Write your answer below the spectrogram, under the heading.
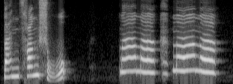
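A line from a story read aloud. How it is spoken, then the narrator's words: Children wailing. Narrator (Chinese): 小渠精们不停的哭喊着要妈妈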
